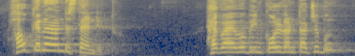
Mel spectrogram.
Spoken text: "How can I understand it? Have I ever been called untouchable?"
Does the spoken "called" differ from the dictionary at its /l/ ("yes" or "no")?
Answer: no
